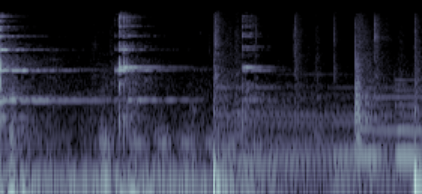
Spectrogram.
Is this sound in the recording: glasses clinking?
yes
